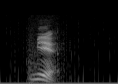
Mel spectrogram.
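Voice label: "mie", Chinese, fourth tone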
